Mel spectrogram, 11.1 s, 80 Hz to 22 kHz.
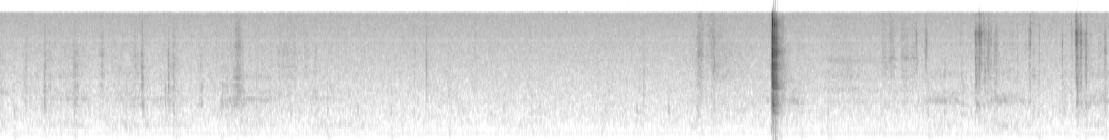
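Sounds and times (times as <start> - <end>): faint clicks and rustles: 8.8 - 11.0.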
